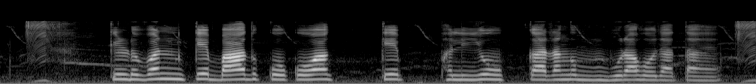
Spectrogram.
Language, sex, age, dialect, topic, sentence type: Hindi, female, 18-24, Awadhi Bundeli, agriculture, statement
